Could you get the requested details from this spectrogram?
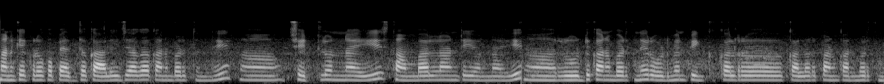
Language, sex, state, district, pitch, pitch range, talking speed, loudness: Telugu, female, Telangana, Karimnagar, 205 Hz, 200-210 Hz, 155 wpm, -21 LUFS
